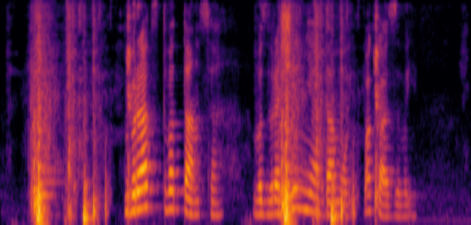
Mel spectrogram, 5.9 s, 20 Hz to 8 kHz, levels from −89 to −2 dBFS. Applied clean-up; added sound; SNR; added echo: none; Thump, thud; -3 dB; none.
